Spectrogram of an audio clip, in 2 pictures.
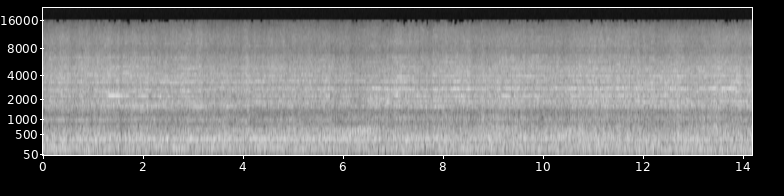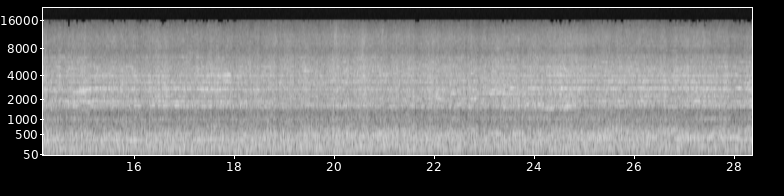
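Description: Empty steel coal hopper cars of a freight train rolling past at steady speed, their wheels running on the rail in a constant rumble. Several thin, high ringing tones hold steady over the rumble.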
